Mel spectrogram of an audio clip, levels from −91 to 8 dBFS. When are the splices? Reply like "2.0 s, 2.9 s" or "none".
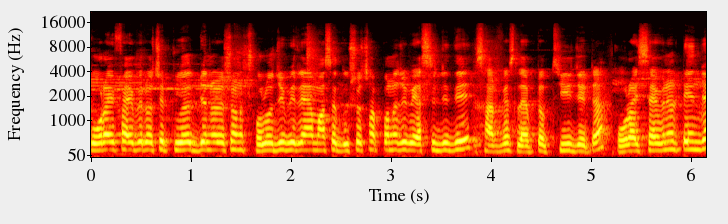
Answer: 3.9 s, 5.2 s

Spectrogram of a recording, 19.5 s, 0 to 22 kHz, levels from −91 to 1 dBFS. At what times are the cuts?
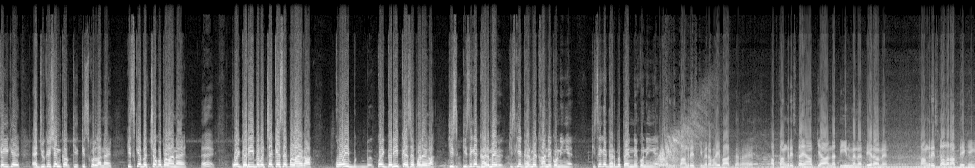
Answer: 13.3 s

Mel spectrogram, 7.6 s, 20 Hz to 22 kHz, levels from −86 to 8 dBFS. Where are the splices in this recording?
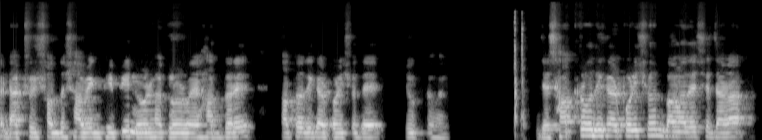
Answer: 4.9 s

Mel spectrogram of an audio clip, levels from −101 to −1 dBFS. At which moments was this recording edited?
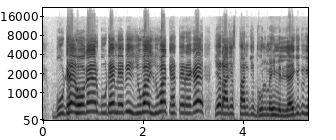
3.3 s

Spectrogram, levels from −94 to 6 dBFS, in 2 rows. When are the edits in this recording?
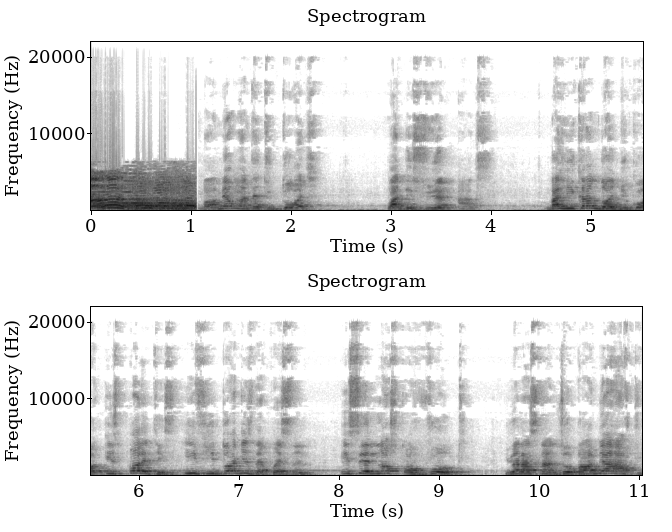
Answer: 1.1 s

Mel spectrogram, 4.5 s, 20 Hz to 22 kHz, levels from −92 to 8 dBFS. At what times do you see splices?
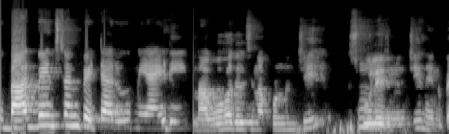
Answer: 1.9 s

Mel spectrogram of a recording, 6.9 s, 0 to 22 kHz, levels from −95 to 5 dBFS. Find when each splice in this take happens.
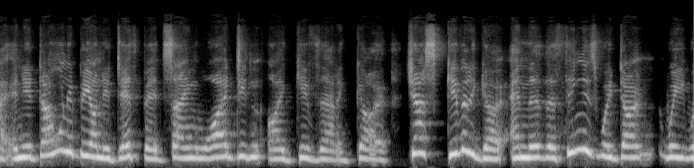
3.9 s

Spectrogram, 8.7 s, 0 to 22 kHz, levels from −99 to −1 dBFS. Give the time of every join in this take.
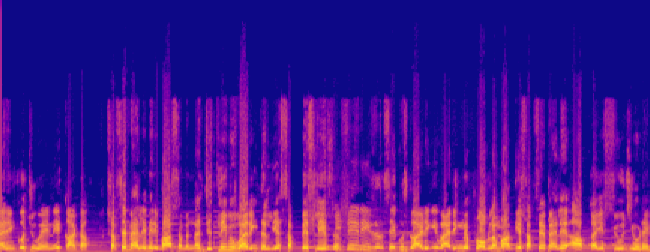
4.9 s

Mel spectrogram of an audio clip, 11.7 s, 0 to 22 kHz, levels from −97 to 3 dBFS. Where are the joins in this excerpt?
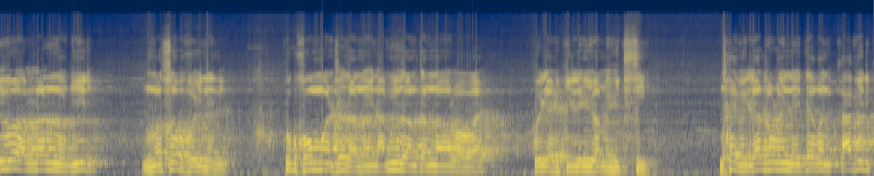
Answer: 9.7 s

